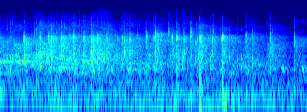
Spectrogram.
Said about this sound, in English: Let's give our kiddos a hand clap as they exit out. Let's give them a hand.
